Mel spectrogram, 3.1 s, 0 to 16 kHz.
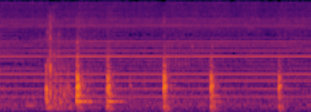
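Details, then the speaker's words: Keithley 104 wideband amplifier on the bench: low steady mains-type buzz with a few stray clicks; source not found, owner thinks it may be normal, not a failing capacitor, possibly a transistor. "it doesn't sound like it's a thank you it's a cap canary to blow up that sounds like a normal something that's that's the normal noise it makes"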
